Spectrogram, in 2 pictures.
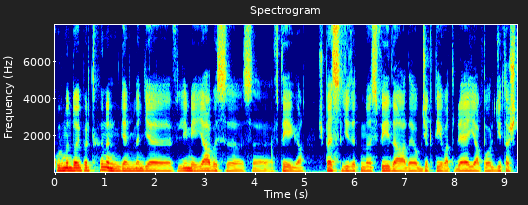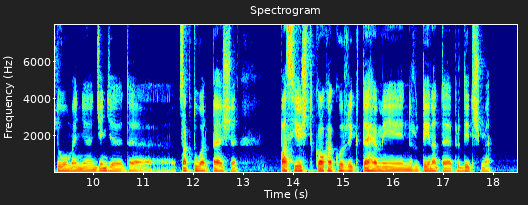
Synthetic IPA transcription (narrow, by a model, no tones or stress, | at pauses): kuɾmɛnd̪ɔjpəɾt̪ə̥hənənvjɛnmɛnd̪jɛfilimijavəssəft̪iɡa | ʃpɛsʎiðɛt̪mɛsfid̪aðɛɔbd͡ʒɛkt̪ivat̪əɾɛjapɔɾd͡ʑiθaʃt̪umɛɲəɲd͡ʑɛɲɟət̪ə | t͡sakt̪uaɾpɛʃɛ | pasiəʃt̪kɔhakuɾːikt̪ɛɦɛminərut̪inat̪ɛpəɾd̪it̪ʃmɛ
